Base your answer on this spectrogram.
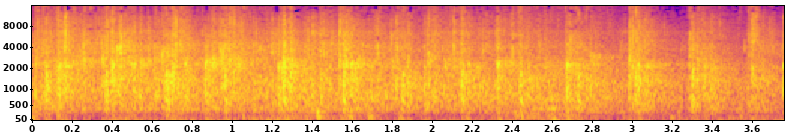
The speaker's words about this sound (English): Yeah, we can clap and applaud.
